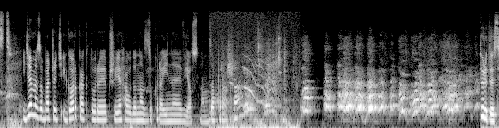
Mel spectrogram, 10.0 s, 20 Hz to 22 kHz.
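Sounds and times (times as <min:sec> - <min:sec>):
speech: 0:00.4 - 0:05.9, 0:09.6 - 0:09.9
dog barking: 0:06.0 - 0:09.8.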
